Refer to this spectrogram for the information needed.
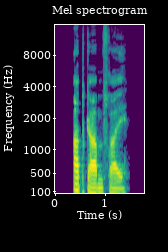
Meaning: duty-free, tax-free
- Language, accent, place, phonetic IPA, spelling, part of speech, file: German, Germany, Berlin, [ˈapɡaːbn̩ˌfʁaɪ̯], abgabenfrei, adjective, De-abgabenfrei.ogg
